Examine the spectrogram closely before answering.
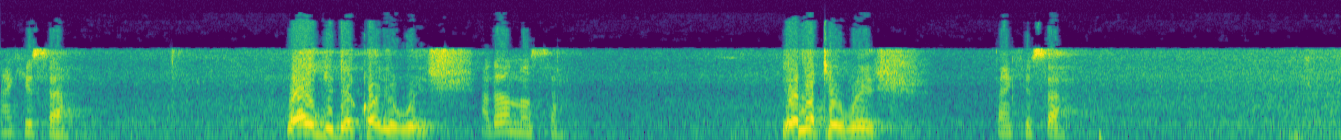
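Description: A middle-aged woman answers through a microphone.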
